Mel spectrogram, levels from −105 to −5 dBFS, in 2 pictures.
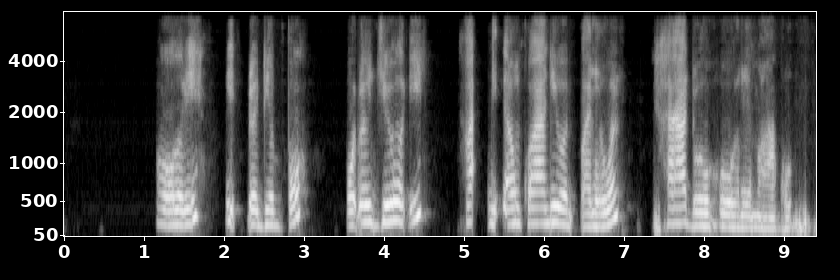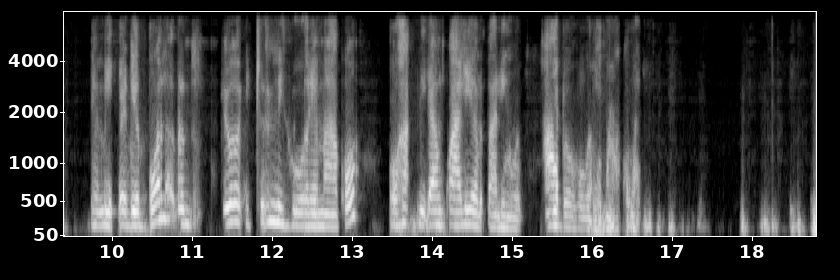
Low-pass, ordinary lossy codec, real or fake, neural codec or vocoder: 7.2 kHz; Opus, 64 kbps; fake; codec, 24 kHz, 1.5 kbps, HILCodec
